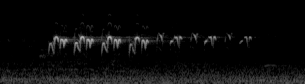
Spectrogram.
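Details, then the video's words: Sooty-headed bulbul, newly kept and singing hard, pours out a fast chattering run of roughly fifteen bright whistled notes that gradually soften toward the end, over a quiet hiss. "burung kutilang baru Gacor dor"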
